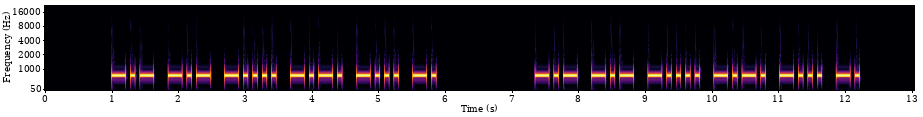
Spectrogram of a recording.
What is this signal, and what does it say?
Morse code, heard as a keyed tone, about 17 wpm, 700 Hz. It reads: KK6CBN KK6CBN
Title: USA Call Signs - 6 Characters - Repeated 2x - 17wpm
